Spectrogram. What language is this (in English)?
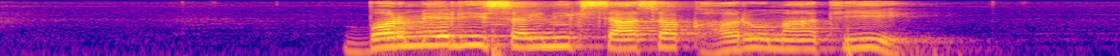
Nepali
